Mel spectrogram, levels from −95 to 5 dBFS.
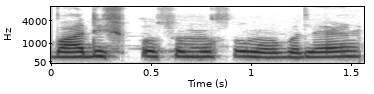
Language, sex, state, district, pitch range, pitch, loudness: Rajasthani, female, Rajasthan, Churu, 225-245 Hz, 235 Hz, -17 LUFS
